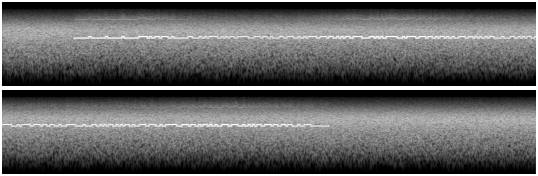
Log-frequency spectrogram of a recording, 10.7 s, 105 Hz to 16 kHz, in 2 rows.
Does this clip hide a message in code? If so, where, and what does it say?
Yes: RTTY (45.45 baud, 170 Hz shift) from 0.7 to 8.6 s, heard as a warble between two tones, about 1950 Hz centre, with radio static. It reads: CEST UNE SORTE DARBUSTE POUSSANT DANS LA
